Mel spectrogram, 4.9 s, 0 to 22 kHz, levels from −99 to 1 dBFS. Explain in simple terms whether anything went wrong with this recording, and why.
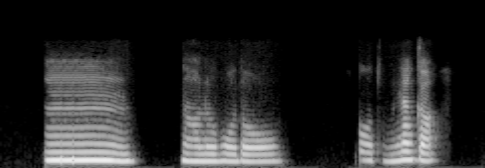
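Repeated frames at 0.61 to 0.84 s: a short stretch of speech, about 0.12 s, plays twice more, stuttering and adding roughly 0.23 s.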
